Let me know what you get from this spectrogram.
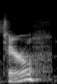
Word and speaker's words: Terrell: so my name is terrell brown um, it's spelled like terrell but pronounced terrell i've uh,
